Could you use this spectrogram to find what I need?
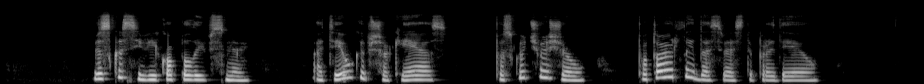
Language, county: Lithuanian, Kaunas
